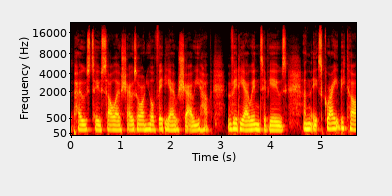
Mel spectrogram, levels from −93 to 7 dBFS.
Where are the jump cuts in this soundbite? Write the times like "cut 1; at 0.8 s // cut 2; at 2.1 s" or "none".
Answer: none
